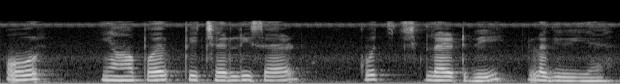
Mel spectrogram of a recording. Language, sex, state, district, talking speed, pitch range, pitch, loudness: Hindi, female, Uttar Pradesh, Saharanpur, 105 wpm, 165-200 Hz, 190 Hz, -17 LUFS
